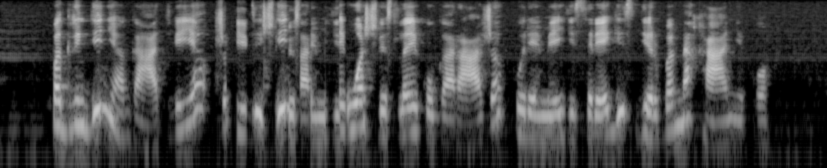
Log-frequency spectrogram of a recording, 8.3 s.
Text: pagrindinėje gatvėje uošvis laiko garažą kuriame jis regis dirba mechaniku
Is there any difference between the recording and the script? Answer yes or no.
yes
